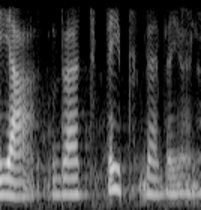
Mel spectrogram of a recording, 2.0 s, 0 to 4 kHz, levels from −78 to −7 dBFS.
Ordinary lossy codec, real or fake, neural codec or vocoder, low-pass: AAC, 32 kbps; fake; codec, 16 kHz, 16 kbps, FunCodec, trained on LibriTTS, 50 frames a second; 3.6 kHz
